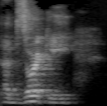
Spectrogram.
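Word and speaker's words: Absaroka: and beautiful mountain scenery in what I think are called the Absorki. It's spelled Absorca, but it's pronounced a little differently.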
